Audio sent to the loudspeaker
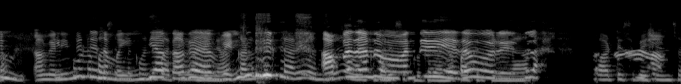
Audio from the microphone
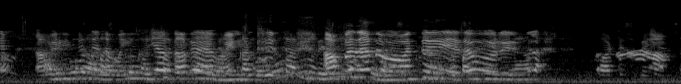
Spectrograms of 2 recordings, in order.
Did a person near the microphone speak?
Yes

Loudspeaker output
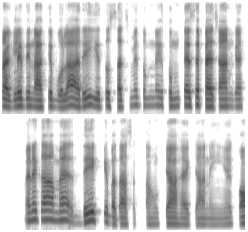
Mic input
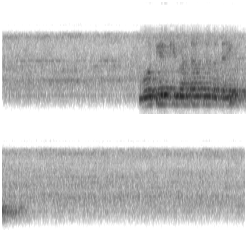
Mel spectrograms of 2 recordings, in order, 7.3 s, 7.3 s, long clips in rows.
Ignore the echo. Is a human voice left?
Yes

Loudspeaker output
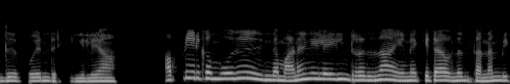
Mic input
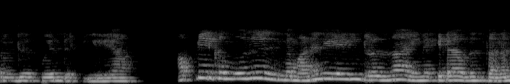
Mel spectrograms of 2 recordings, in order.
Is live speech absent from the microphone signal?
Yes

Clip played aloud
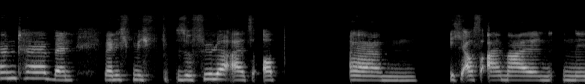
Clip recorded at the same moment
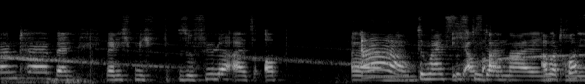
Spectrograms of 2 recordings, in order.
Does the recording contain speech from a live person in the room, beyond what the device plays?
Yes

